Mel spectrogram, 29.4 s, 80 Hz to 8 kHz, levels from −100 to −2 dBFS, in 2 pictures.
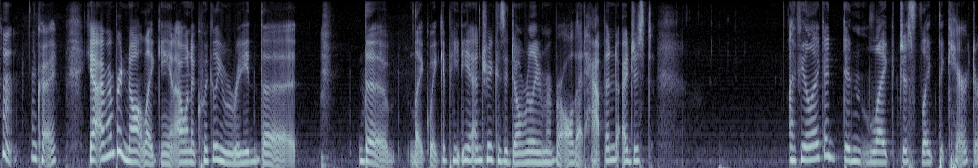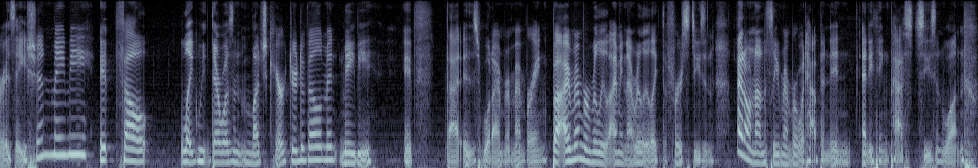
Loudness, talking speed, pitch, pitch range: -29 LUFS, 160 wpm, 200 Hz, 175-225 Hz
